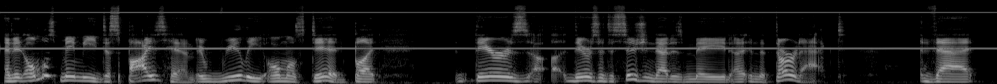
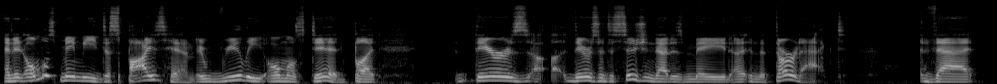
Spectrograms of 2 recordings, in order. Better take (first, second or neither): second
